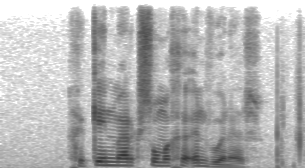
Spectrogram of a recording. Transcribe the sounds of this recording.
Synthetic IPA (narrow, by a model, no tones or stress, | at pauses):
χəkɛnmærksɔməχəʔənvuənər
